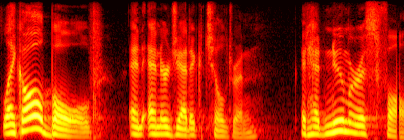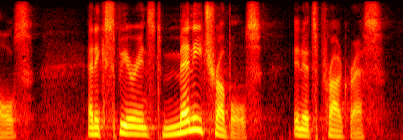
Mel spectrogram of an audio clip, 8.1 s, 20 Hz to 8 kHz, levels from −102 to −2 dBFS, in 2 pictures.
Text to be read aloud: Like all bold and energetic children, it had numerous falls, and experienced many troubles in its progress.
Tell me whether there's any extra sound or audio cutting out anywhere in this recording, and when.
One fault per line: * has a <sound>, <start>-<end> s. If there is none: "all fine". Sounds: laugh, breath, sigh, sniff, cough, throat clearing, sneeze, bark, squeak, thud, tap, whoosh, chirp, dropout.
* has a dropout, 4.0-4.0 s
